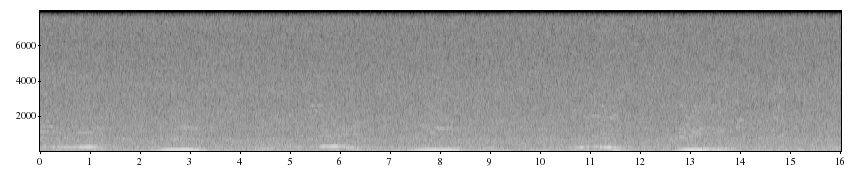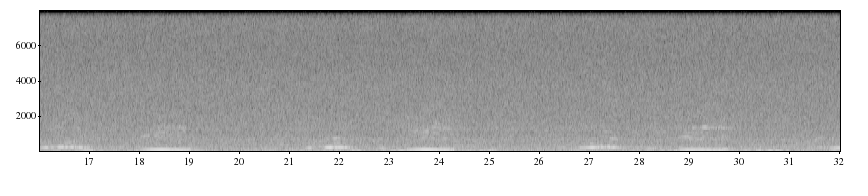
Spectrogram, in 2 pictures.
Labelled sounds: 0.0	1.1	humpback whale, 1.1 to 1.5 kHz
2.7	3.0	humpback whale, 1.3 to 1.5 kHz
11.0	11.2	humpback whale, 1.9 to 2.1 kHz
28.8	29.5	humpback whale, 0.80 to 1.5 kHz

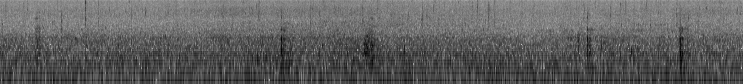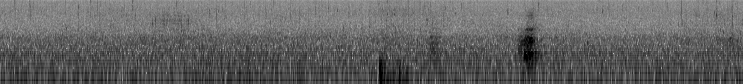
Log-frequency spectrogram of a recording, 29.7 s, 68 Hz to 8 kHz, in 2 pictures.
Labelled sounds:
25.2	25.6	croaking sound likely from a nearby submerged object, 0.78 to 1.1 kHz

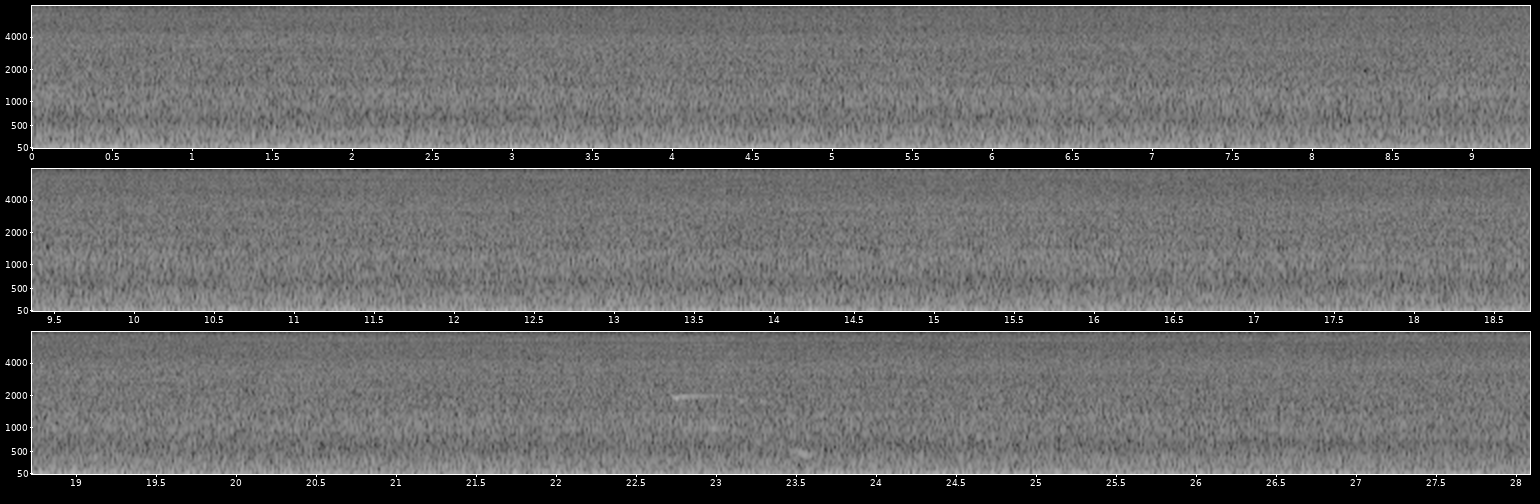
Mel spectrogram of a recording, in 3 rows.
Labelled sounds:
22.7	23.0	killer whale, southern resident, 1.9 to 2.0 kHz

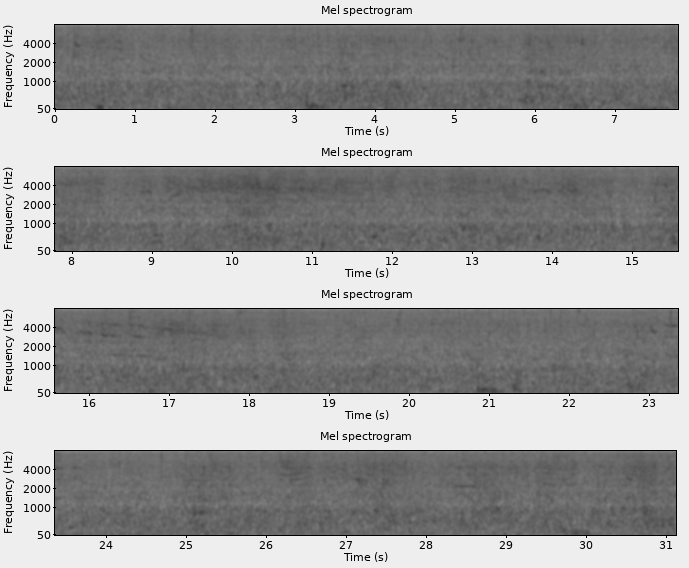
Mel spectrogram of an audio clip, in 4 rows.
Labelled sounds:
16.1	16.4	Pacific white-sided dolphin, 2.8 to 3.1 kHz
23.2	23.5	Pacific white-sided dolphin, 2.8 to 7.3 kHz
26.1	26.6	Pacific white-sided dolphin, 3.2 to 3.8 kHz
27.1	27.3	Pacific white-sided dolphin, 2.5 to 2.9 kHz
28.3	28.7	Pacific white-sided dolphin, 2.1 to 2.2 kHz

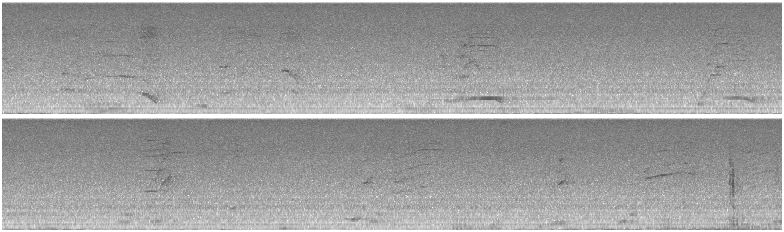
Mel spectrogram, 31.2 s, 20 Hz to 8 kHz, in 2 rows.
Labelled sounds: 2.3	2.7	humpback whale, 0.90 to 1.1 kHz
5.6	5.9	humpback whale, 0.83 to 1.3 kHz
9.2	9.9	humpback whale, 1.3 to 2.7 kHz
14.1	14.5	humpback whale, 0.80 to 2.8 kHz
18.4	19.3	humpback whale, 2.0 to 3.4 kHz
22.8	23.1	humpback whale, 1.3 to 1.7 kHz
23.7	24.3	humpback whale, 2.1 to 3.7 kHz
28.5	29.2	humpback whale, 1.5 to 2.6 kHz
30.8	31.1	humpback whale, 1.9 to 2.0 kHz

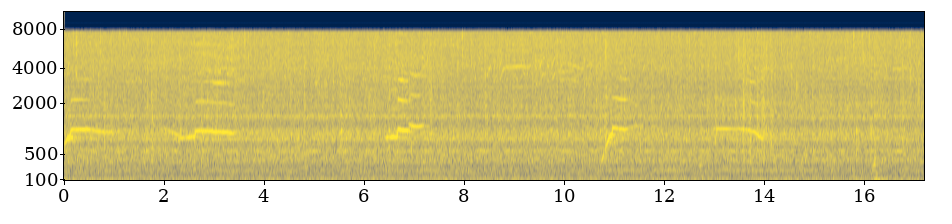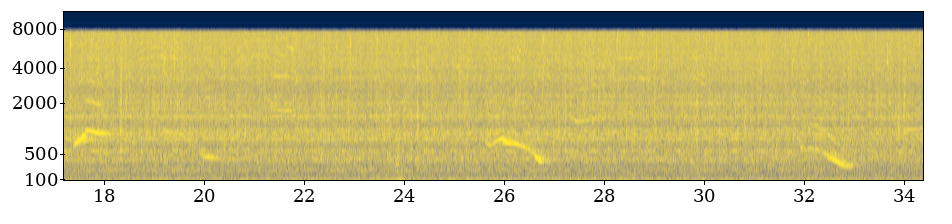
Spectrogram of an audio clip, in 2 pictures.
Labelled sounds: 0.0	1.0	humpback whale, 0.78 to 3.3 kHz
2.1	3.5	humpback whale, 0.78 to 6.3 kHz
2.6	3.4	Pacific white-sided dolphin, 1.9 to 3.1 kHz
6.4	7.2	humpback whale, 0.81 to 3.8 kHz
8.7	9.4	Pacific white-sided dolphin, 3.5 to 4.2 kHz
9.7	10.4	Pacific white-sided dolphin, 3.2 to 4.3 kHz
10.8	11.6	humpback whale, 0.78 to 2.3 kHz
13.0	14.2	humpback whale, 0.81 to 4.0 kHz
17.4	18.1	humpback whale, 0.78 to 3.2 kHz
20.9	21.2	Pacific white-sided dolphin, 4.9 to 5.1 kHz
21.3	21.8	humpback whale, 1.6 to 3.7 kHz
25.8	26.2	humpback whale, 0.78 to 0.91 kHz
27.3	27.7	humpback whale, 1.2 to 1.4 kHz
28.2	28.6	Pacific white-sided dolphin, 4.8 to 5.0 kHz
34.0	34.3	humpback whale, 0.97 to 1.1 kHz

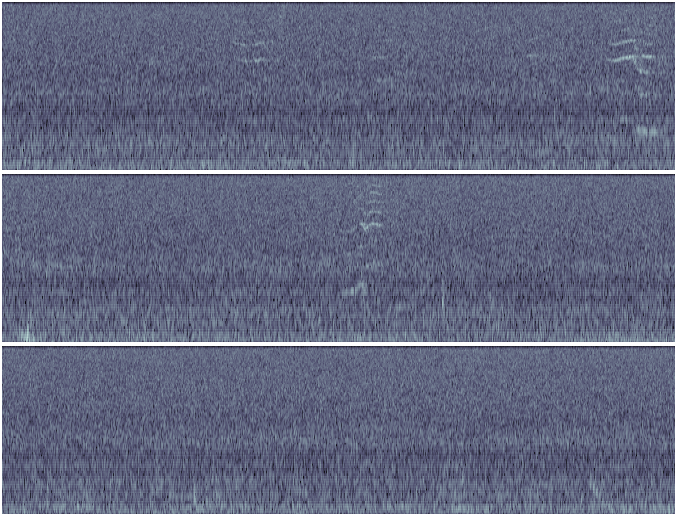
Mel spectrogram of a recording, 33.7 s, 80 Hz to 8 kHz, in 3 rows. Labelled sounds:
3.8	4.4	killer whale, southern resident, 1.8 to 4.7 kHz
10.0	10.9	killer whale, southern resident, 0.75 to 5.3 kHz
16.9	17.6	killer whale, southern resident, 0.95 to 7.3 kHz

